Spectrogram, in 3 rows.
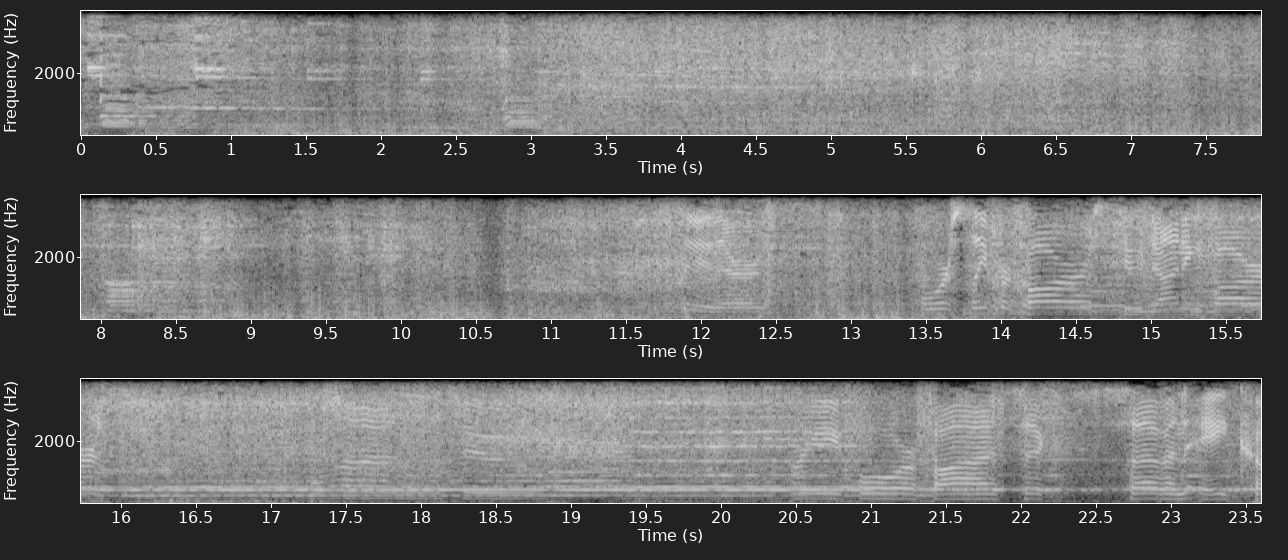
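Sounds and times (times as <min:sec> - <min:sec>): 
train horn blaring: 0:00.0 - 0:01.8, 0:02.8 - 0:03.3, 0:08.0 - 0:08.7, 0:13.7 - 0:23.6
passenger train passing: 0:00.0 - 0:23.6.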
